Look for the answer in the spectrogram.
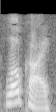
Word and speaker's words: Loki: Well, not mischief, Loki.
